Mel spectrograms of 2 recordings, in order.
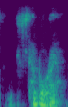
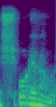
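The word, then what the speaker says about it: Chevrolet: 그러나 역시 뭐 아직은 지금 대우도 지금 뭐 어, GM 쉐보레 옛날에 시보레라고 했는데 일본 발음입니다.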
